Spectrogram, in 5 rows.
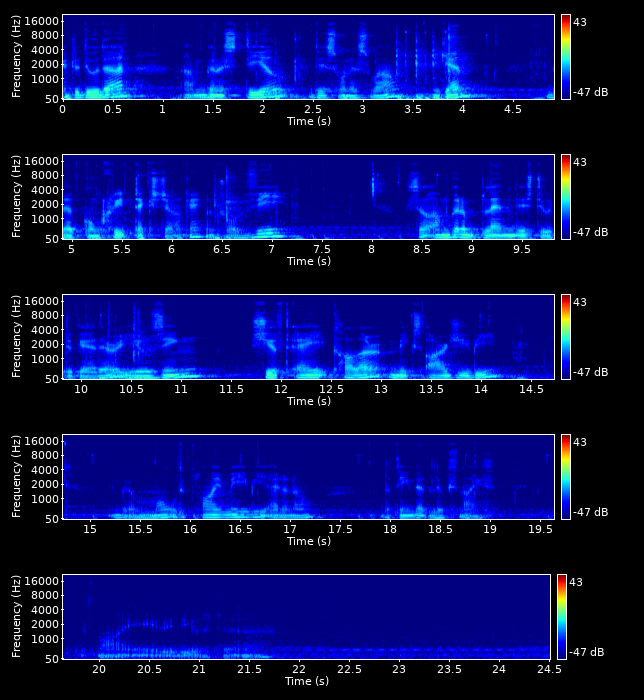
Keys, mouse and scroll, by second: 0.7 middle click, 3.2 ctrl+c, 3.4 ctrl+c, 3.6 ctrl+c, 4.8 middle click, 5.3 middle click, 6.3 ctrl+v, 6.7 middle click, 7.3 middle click, 7.9 click, 8.5 click, 9.4 middle click, 9.9 middle click, 10.1 click, 10.4 shift+a, 14.9-15.5 drag, 15.8 middle click, 16.4 click, 17.6 click, 19.4-21.0 drag.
